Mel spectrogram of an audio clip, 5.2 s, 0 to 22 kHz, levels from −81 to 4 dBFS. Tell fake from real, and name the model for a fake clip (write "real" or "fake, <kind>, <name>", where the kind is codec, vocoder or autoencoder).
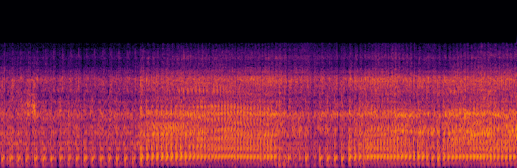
real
